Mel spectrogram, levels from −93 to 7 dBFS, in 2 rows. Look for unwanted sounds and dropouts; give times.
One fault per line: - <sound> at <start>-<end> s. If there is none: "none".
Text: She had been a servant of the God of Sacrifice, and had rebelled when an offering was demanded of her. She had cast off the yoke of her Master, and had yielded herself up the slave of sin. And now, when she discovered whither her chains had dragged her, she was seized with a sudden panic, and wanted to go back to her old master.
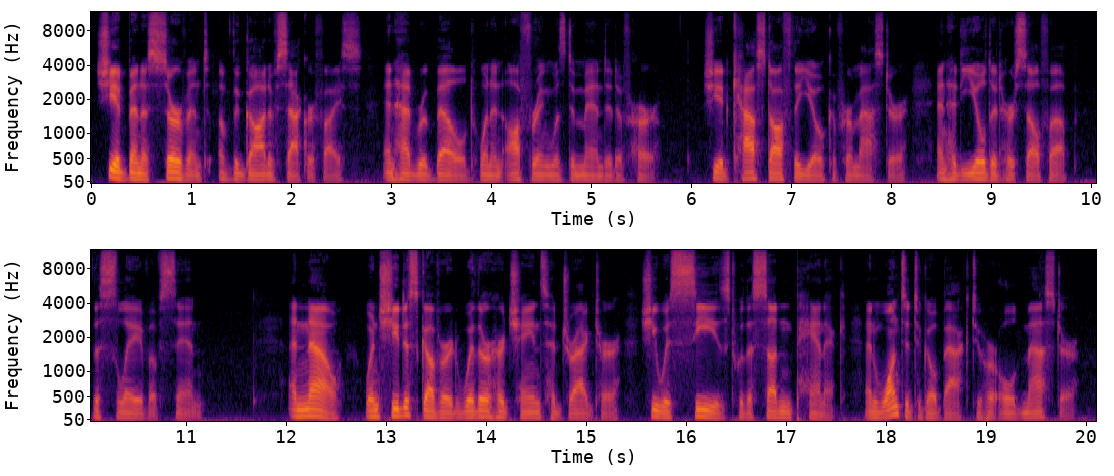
none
